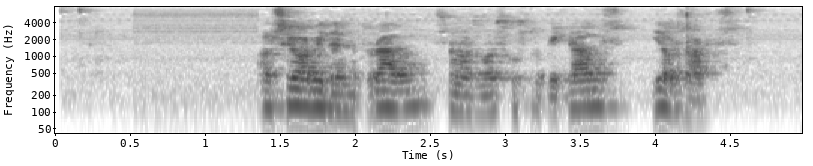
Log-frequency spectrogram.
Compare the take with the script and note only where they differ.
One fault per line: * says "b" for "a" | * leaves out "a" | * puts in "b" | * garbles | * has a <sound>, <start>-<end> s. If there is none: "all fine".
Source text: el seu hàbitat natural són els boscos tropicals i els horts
all fine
